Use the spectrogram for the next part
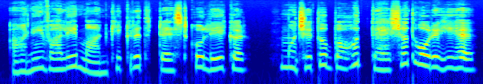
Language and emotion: Hindi, fearful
